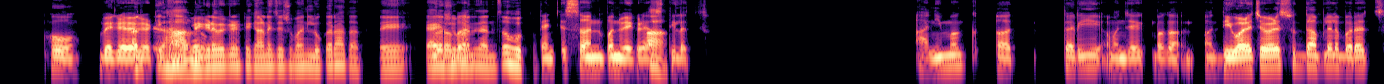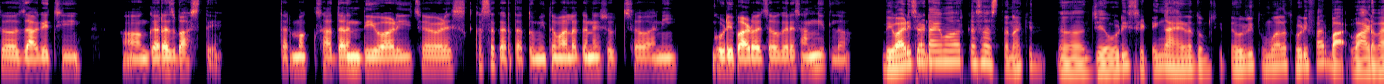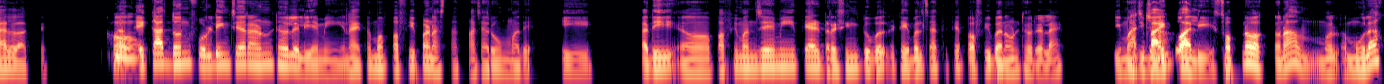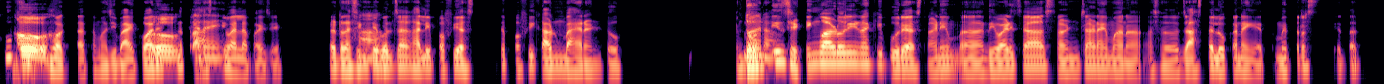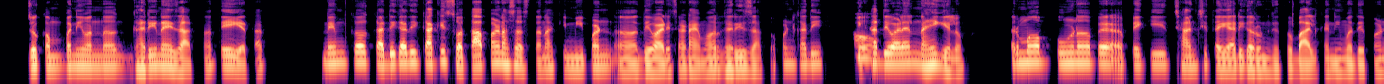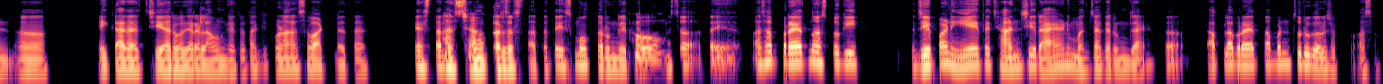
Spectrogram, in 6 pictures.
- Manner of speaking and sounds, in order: anticipating: "दिवाळीच्या टाईमवर कसं असतं ना"; in English: "सिटिंग"; in English: "फोल्डिंग चेअर"; in English: "पफी"; in English: "रूममध्ये"; tapping; in English: "पफी"; in English: "पफी"; joyful: "स्वप्न बघतो ना, मुलं खूप … नाही व्हायला पाहिजे"; in English: "पफी"; in English: "पफी"; "टाईमला" said as "टाईमा"; in English: "स्मोकर्स"; in English: "स्मोक"
- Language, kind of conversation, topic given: Marathi, podcast, लहान घरात जागा अधिक पडण्यासाठी तुम्ही कोणते उपाय करता?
